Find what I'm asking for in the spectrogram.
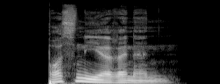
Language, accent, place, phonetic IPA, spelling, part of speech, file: German, Germany, Berlin, [ˈbɔsniəʁɪnən], Bosnierinnen, noun, De-Bosnierinnen.ogg
- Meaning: plural of Bosnierin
